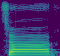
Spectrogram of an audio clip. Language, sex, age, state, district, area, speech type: Bengali, female, 60+, West Bengal, Purba Medinipur, rural, read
